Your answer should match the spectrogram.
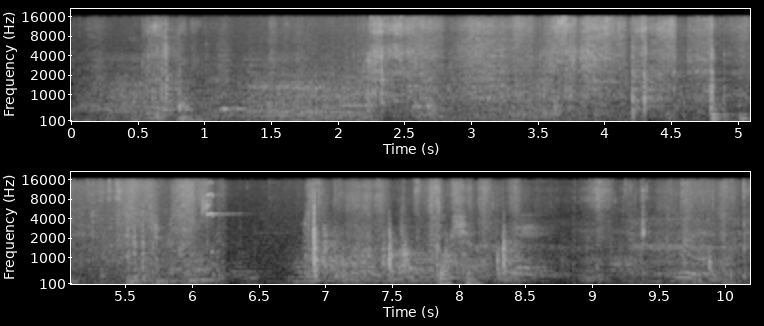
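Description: Rustling, rubbing and knocks on wood as a long-handled landing net is worked up against a wooden wall ledge to catch a sparrowhawk, with a sharp knock about seven seconds in.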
